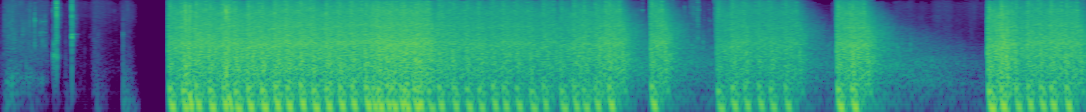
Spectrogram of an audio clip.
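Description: Automatic gunfire in the console version of the video game Rust hammers out in long rapid bursts, loud and close. A few single shots come first, then sustained strings of fire broken by short pauses.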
